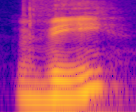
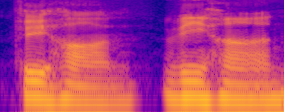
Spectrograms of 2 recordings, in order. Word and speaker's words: Vehaun: Yeah, so it depends on which country you're in. Where does it come from? I have no idea. It's Vehaun. Vehaun.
